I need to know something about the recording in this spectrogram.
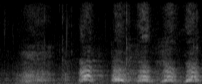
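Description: A dog barking in a fast run of short, high barks, about four or five a second, from about a second in.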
